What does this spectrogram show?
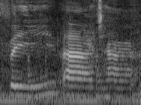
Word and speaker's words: Sriracha: Three very distinct syllables. Sriracha. I just love that bold flavor.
